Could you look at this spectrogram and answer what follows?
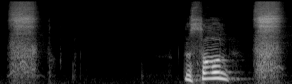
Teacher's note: we are going to produce the sound f, where the lower lip is in the bottom of the upper teeth, and it stays there.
